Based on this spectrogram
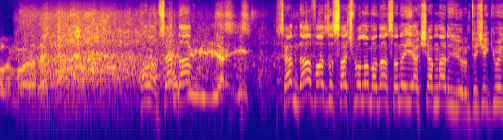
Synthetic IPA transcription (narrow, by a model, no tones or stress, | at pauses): lˠumbuaɾd̪a | t̪ʰamamsænd̪a | sænd̪aɦafazlˠasat͡ʃmalˠamad̪ansanaijakʃamlˠaɾd̪ilʲijo̞ɾumt̪ʰe̞ʃ̬ɛc̬ːyɾe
